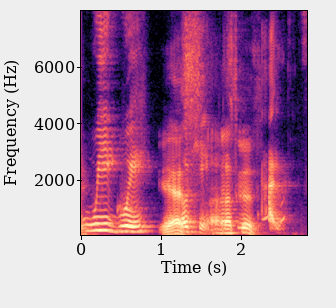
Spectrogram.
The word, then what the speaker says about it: Nwigwe: I hope I'm pronouncing that name right. Oh my Eyina God. Nwigwe. Nwigwe. Nwigwe.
